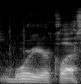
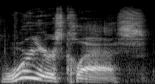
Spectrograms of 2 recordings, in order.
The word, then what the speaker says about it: Warriors class: It's not even Warrior class. I've been pronouncing it wrong this whole time as Warrior class. It's Warriors class because they're warriors.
